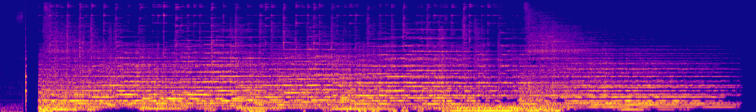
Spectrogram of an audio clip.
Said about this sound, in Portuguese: roda a vinheta.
